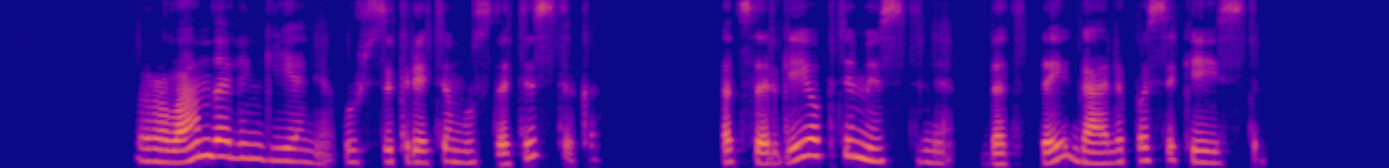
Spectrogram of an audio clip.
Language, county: Lithuanian, Kaunas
